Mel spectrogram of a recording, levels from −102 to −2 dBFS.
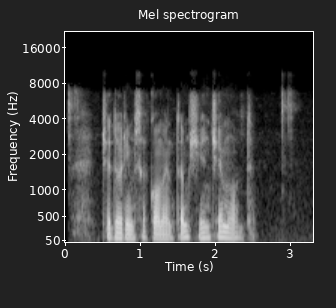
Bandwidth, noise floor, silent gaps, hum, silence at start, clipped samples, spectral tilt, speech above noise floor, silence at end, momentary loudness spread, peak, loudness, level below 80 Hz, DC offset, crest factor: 7.6 kHz; -41 dBFS; none; none; 0.05 s; under 0.1%; -6 dB/octave; 20 dB; 0.3 s; 17 LU; -2 dBFS; -22 LUFS; -46 dBFS; under 0.1%; 22 dB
